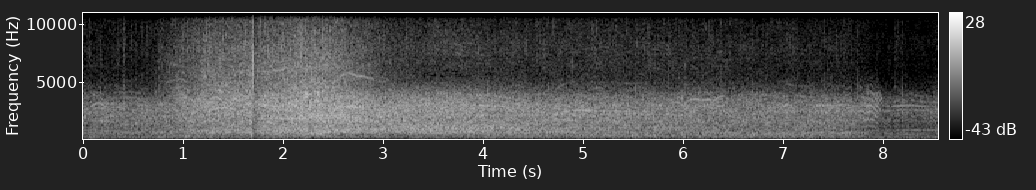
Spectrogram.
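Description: A large crowd cheers and roars, then slowly settles.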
